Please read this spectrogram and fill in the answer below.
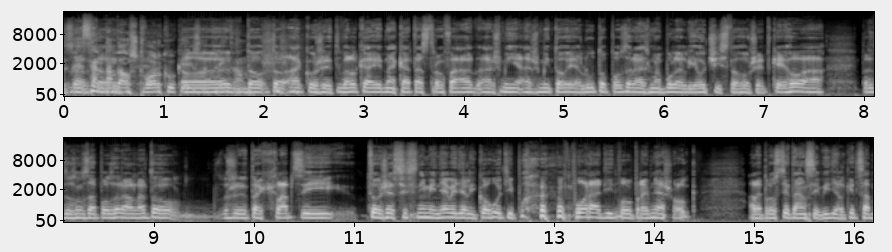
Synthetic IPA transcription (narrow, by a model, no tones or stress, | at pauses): ɔamd̪alʃt̪ʋɔɾkuk̪ɔɔt̪ɔakɔʒɛʋɛlkaːjɛd̪nakat̪ast̪ɾɔfaaʒmiaʒmit̪ɔjɛluːt̪ɔpɔzɛɾaaʒmabɔlɛliɔt͡ʃist̪ɔɦɔfʃɛt̪kɛːɦɔa | pɾɛt̪ɔs̬ɔms̬apɔzɛɾalnat̪̬ɔʒɛt̪akxlapt͡sit̪ɔʒɛsisɲimiɲɛʋɛɟɛlikɔɦucipɔpɔɾaɟiɟbɔlpɾɛmɲaʃɔk | alɛpɾɔscɛt̪ansiʋiɟɛlkɛcsa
